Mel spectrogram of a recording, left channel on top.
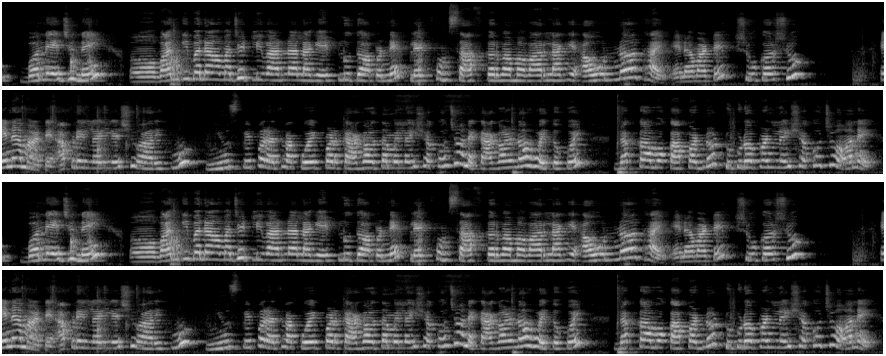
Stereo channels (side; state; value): both; identical; correlation 1.00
